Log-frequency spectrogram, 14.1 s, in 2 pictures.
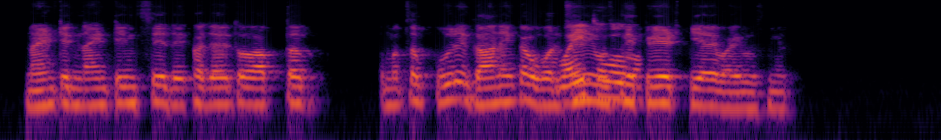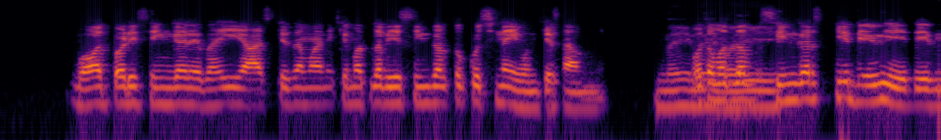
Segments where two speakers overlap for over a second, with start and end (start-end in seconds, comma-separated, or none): none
